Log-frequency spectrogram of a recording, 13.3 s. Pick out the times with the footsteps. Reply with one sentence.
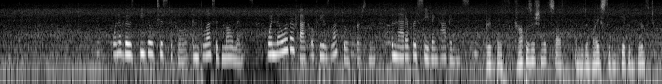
The footsteps can't be heard in this clip.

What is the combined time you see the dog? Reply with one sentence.
You can't hear the dog here.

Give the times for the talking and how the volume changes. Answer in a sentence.
The talking can be heard from 2.2 to 13.2 s, at a steady volume.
